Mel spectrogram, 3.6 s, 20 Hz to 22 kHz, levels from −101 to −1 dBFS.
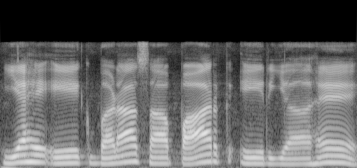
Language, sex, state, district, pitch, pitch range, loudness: Hindi, male, Madhya Pradesh, Umaria, 145 Hz, 135-165 Hz, -18 LUFS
